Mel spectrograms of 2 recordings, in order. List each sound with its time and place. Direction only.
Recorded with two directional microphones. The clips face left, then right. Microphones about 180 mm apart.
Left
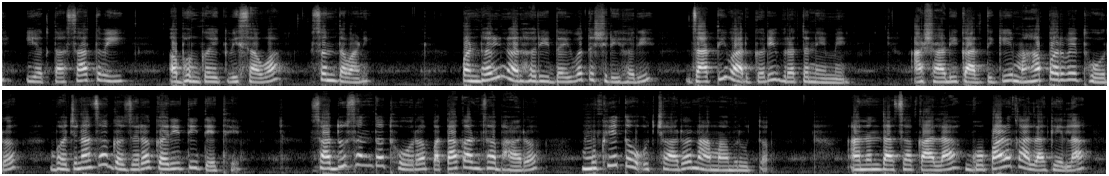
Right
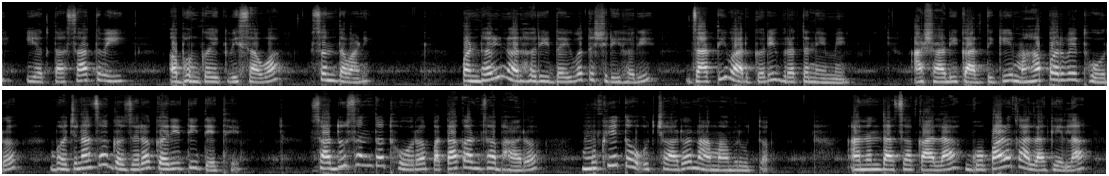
0.2 s a woman's voice: 45° left (ahead or behind)
4.6 s a woman's voice: 50° left (ahead or behind)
